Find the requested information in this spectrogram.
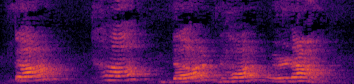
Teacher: इन वर्णों का उच्चारण स्थान है मूर्धा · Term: ट वर्ग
